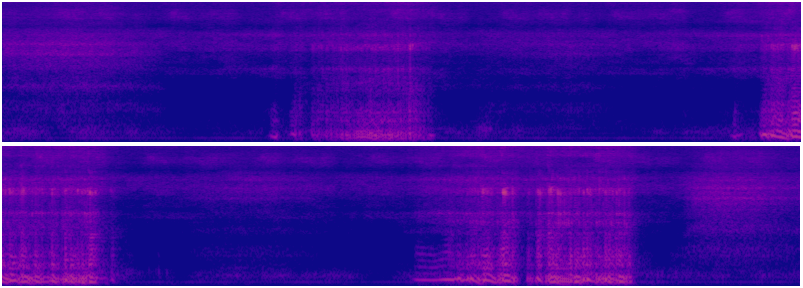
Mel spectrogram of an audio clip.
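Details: Man snoring loudly while having tough beard ingrown hairs removed: three loud rasping snores about every four seconds, quiet exhalations between, room hum.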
